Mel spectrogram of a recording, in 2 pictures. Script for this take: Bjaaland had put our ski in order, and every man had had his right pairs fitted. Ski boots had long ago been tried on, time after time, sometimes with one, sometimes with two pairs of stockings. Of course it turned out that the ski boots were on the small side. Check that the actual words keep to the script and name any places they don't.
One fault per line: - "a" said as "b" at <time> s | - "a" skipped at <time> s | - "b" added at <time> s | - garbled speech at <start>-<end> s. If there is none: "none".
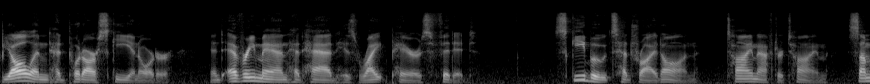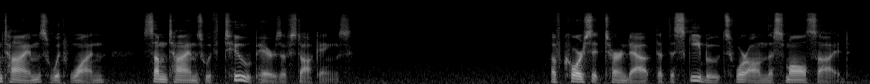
- "long ago been" skipped at 6.3 s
